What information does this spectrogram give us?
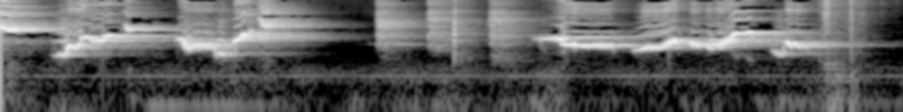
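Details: Morning white-rumped shama song meant to stir silent birds to answer: loud varied whistles, sliding up and down, harsh squawky notes mixed in, short gap midway before another run of rising and falling phrases.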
